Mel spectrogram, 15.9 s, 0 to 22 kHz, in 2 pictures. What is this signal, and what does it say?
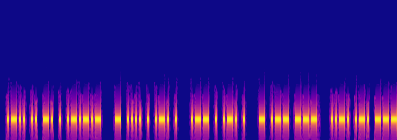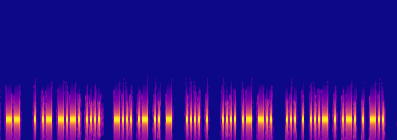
Morse code, heard as a keyed tone, about 30 wpm, 600 Hz. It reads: LINE. THERE WERE TWO FROM EACH BAIT HE HAD SEVERED
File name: the old man and the sea / the old man and the sea 1 30wpm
